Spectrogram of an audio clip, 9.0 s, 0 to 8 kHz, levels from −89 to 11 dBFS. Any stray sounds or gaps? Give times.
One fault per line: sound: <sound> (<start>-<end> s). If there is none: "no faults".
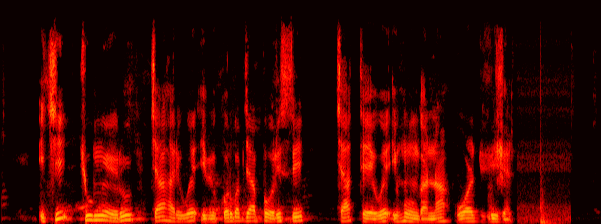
sound: thud (8.1-8.5 s)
